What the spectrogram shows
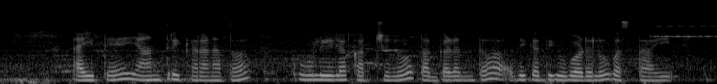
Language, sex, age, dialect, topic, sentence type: Telugu, female, 18-24, Telangana, agriculture, statement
